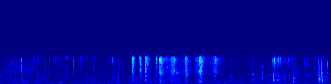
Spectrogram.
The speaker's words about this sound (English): And so now, remember those coins? Remember that rattle? Right.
